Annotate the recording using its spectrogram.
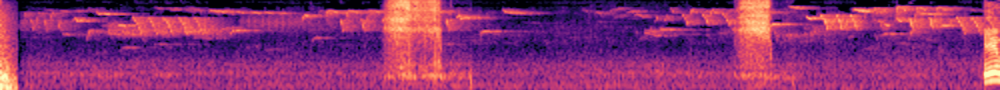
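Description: Birdsong ambience: many short, high chirping calls. It opens with a sharp, loud hit, and two brief bursts of noise come about four and seven and a half seconds in.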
